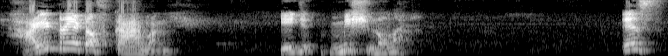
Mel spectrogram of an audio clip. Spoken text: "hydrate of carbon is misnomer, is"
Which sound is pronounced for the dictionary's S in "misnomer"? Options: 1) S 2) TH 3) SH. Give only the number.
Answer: 3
